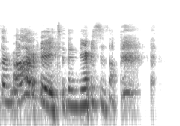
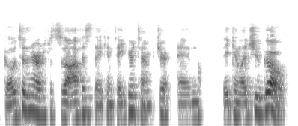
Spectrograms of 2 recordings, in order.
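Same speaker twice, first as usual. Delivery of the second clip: lower, softer mock voices; quiet, lowered mock voices of kid and mom; low mock dialogue; 9 semitones lower, 9 dB quieter than usual. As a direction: play both sides low and quiet.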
